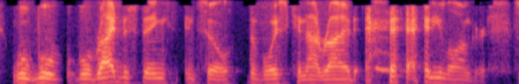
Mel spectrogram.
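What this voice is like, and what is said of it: Strained, failing hoarse voice. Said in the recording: “my voice is hanging on by a thread ... my voice is going to go at any minute here”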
